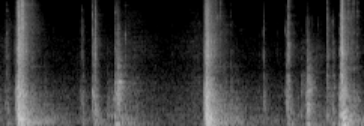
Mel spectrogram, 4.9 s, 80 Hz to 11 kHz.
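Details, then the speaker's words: 1969 Dodge Coronet 500 sedan, driver's door closing: heavy thunk plus extra clunks before the latch catches, because the worn door sags and needs reshimming. "You hear the bum bum. It's making a clunk before that latching mechanism moves. Now, once again, that's because the guy who owned this did didn't really use the other doors. That door is worn out."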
